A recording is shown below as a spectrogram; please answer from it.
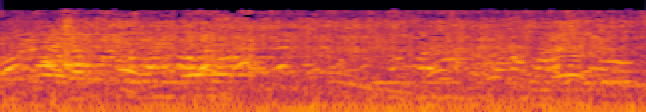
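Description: Crowd babble: many voices talking and calling out over one another as a crowd moves off on foot, over a steady low rumble.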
